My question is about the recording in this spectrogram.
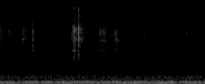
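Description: Plastic infinity cube fidget toy being flipped quickly in the hands, its hinged blocks clacking together in a string of short, irregular clicks.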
